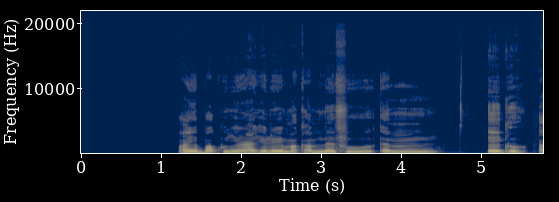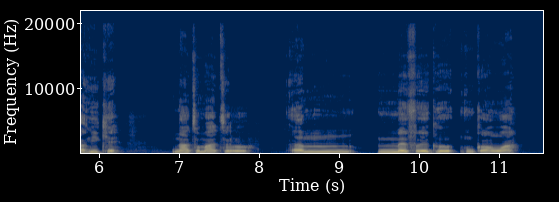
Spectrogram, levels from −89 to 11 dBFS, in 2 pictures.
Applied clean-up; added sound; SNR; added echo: neural mask model DeepFilterNet 3.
